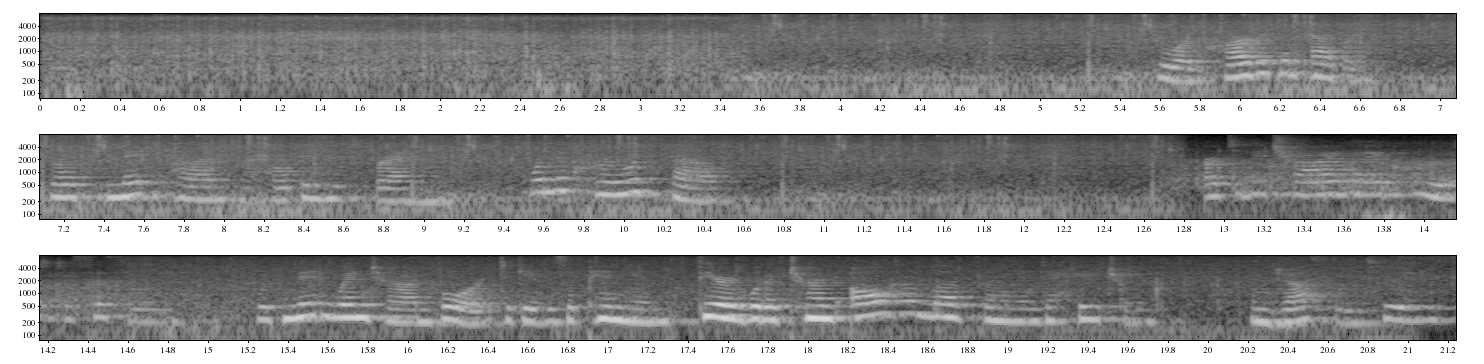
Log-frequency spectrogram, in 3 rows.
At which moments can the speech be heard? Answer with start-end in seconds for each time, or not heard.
5.5-10.5, 12.9-21.1.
